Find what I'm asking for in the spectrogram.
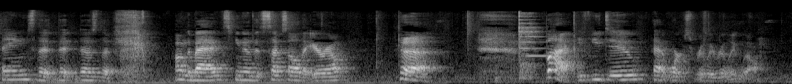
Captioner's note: sucking noise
